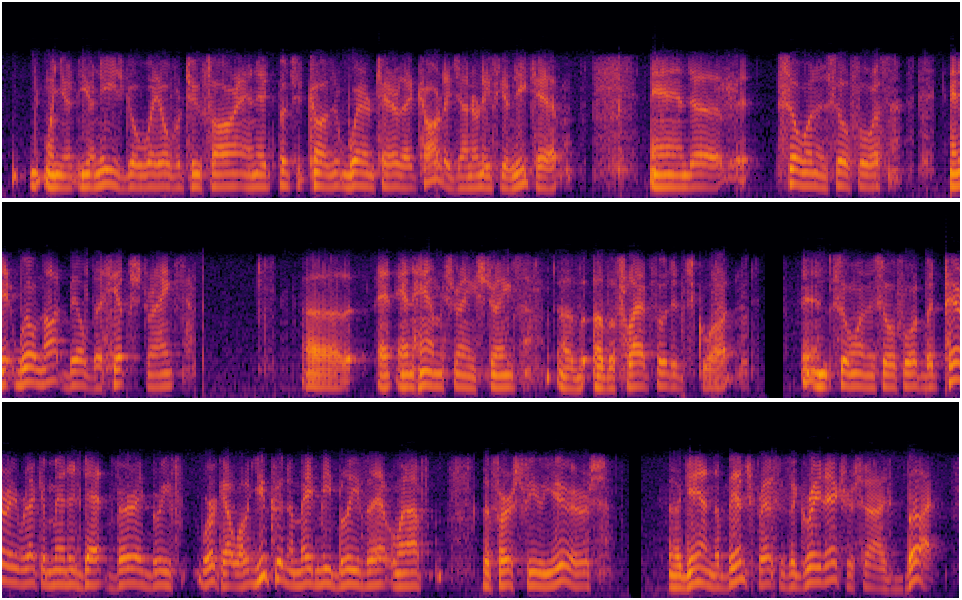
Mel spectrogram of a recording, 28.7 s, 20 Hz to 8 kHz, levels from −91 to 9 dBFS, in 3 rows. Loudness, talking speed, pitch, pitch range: -23 LUFS, 175 wpm, 145 Hz, 135-165 Hz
